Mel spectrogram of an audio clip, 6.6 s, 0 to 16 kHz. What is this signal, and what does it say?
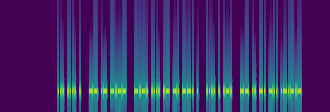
Morse code, heard as a keyed tone, about 50 wpm, 700 Hz. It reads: SHE MAY CHANGE HER MIND.
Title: Sentences from Top 1000 Words - Review Part 1 - 50wpm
